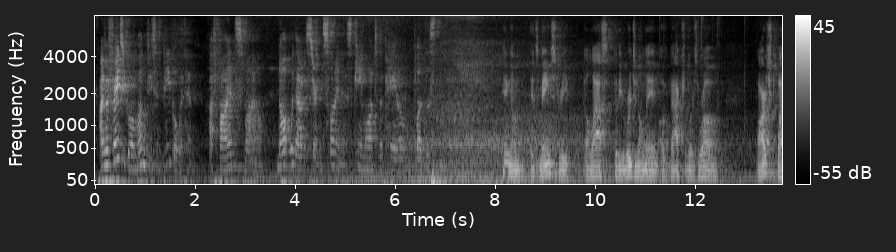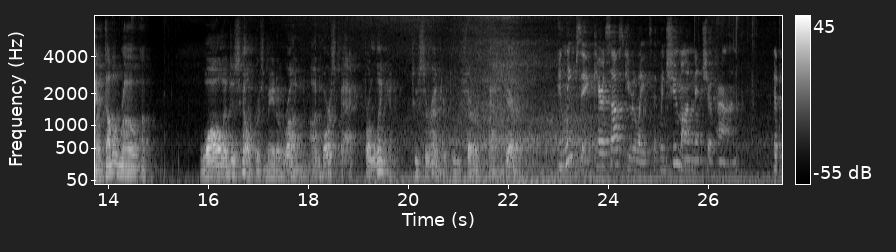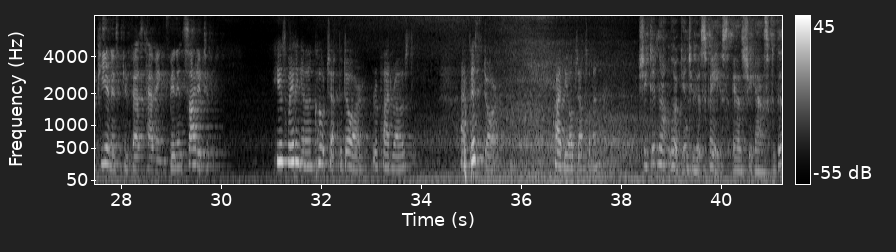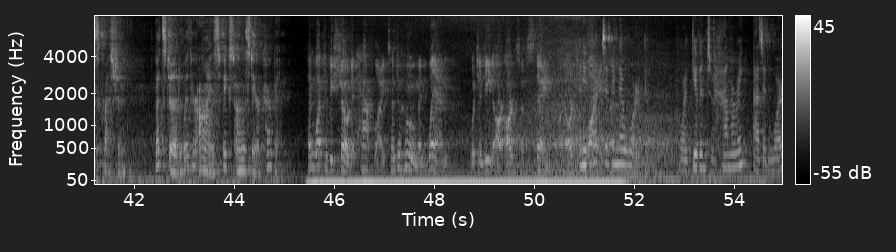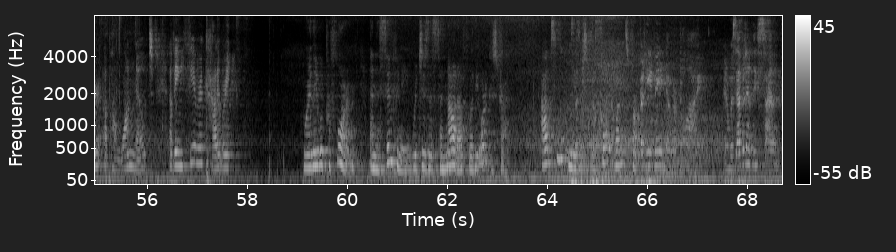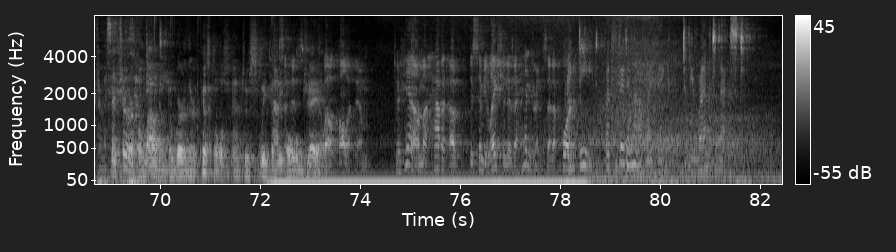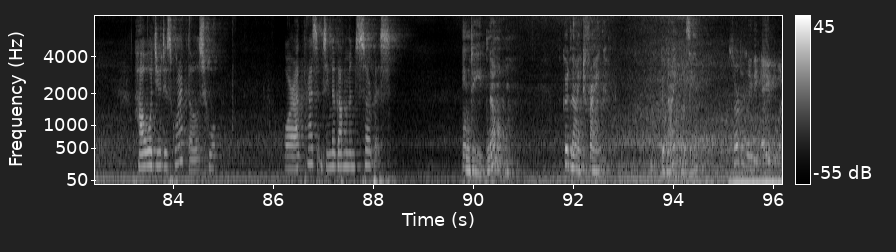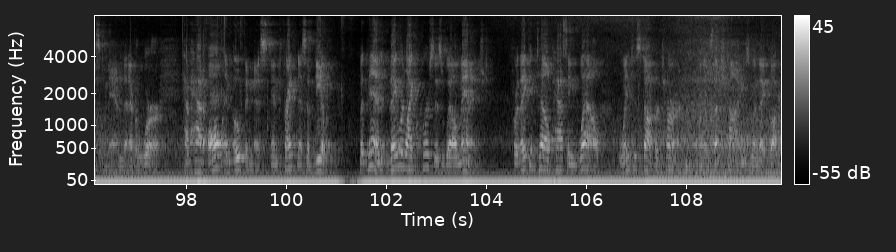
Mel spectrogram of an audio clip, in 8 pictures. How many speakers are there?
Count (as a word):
nine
